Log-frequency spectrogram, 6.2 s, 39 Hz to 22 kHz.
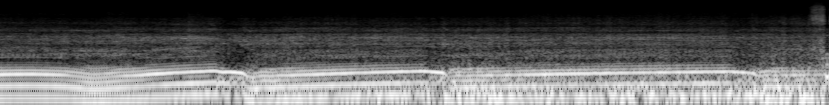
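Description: A Triumph Speed 400 motorcycle launches hard and accelerates through its gears, its loud, close engine note climbing steadily, dropping briefly at each of several shifts, then rising again, with no voices.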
